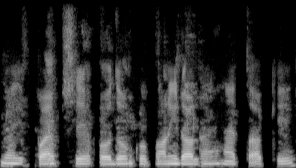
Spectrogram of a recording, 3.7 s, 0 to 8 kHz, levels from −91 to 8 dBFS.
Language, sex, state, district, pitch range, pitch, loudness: Hindi, male, Jharkhand, Sahebganj, 110-115 Hz, 115 Hz, -19 LUFS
